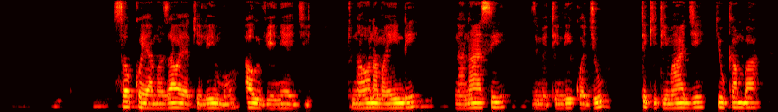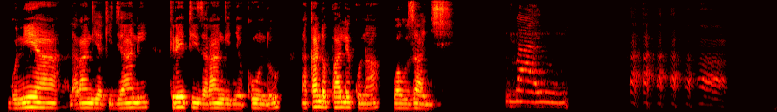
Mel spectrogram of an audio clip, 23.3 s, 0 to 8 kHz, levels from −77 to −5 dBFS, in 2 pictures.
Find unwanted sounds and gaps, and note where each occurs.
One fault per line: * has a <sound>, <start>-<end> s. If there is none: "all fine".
* has a laugh, 19.2-20.2 s
* has a laugh, 21.1-22.6 s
